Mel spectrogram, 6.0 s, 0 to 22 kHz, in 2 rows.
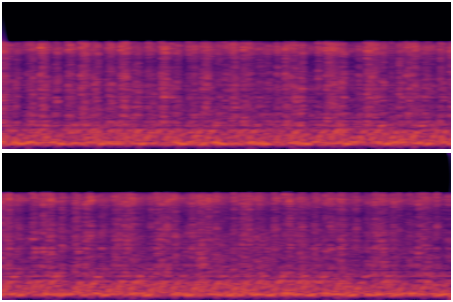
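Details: LS1 V8 swapped into C3 Corvette, first start in garage, fans not hooked up, short run. Deep, even V8 burble at steady idle, no misses, knocks or ticks, smooth lope: normal idle.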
